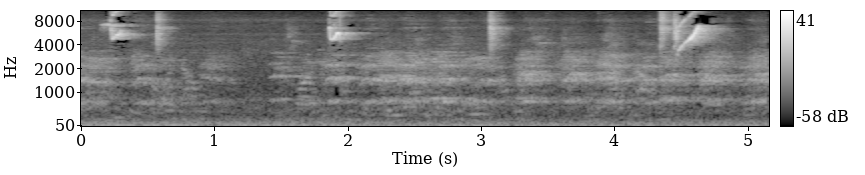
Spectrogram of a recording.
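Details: Sunbird, the five-coloured type, used as a lure bird, from Long Thanh, Dong Nai, Vietnam: sharp high thin notes at intervals, with a steady low hum and faint murmur behind.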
